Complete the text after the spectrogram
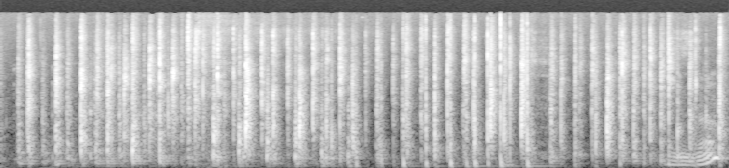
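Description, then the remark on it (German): Rapid, continuous patting of hands against the right side of the body, a dense stream of soft slaps at a brisk steady rhythm, moderately loud, with no talking. “Und jetzt machen wir das Ganze mit der rechten Seite nochmal an.”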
